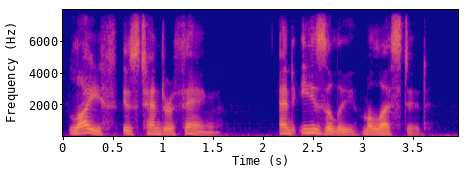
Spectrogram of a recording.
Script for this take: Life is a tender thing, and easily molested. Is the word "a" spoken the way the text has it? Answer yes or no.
no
